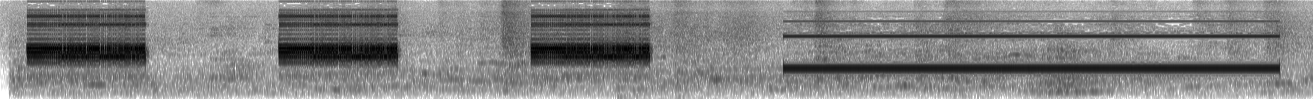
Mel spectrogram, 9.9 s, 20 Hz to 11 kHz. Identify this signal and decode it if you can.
Emergency Alert System (SAME) tones (header bursts, then the 1050 Hz attention tone), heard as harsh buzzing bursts, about 520.83 baud, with the noise of a cafe.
